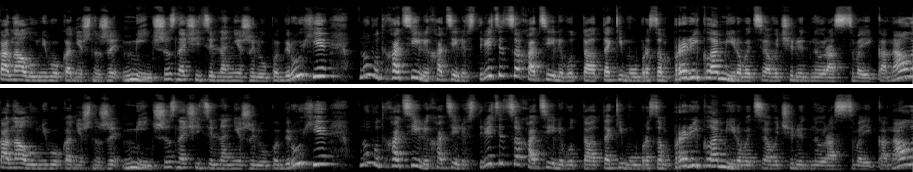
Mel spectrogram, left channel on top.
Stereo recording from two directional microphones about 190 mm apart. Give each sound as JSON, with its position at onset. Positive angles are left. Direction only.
{"t": 0.0, "sound": "a woman's voice", "side_deg": 20}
